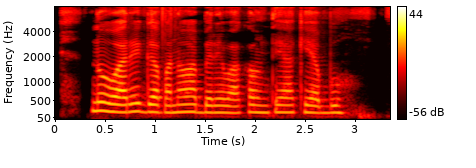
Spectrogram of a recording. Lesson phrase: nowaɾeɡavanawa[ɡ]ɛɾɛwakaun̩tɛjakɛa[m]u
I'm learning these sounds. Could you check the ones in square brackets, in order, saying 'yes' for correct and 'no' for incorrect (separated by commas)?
no, no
